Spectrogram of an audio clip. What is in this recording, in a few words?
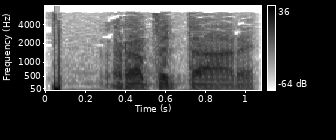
"rapetare", Venetian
